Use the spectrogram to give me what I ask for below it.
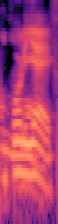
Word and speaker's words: Fournier: Evan Fournier. I can't say his name. Is that correct? – Fournier, sorry.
